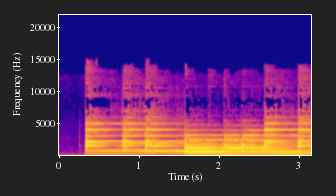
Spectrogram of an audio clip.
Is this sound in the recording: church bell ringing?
yes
